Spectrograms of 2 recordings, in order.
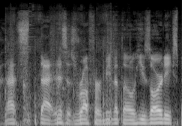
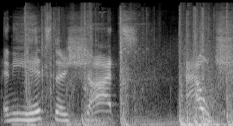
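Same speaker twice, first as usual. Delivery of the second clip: esports caster; 8 semitones higher, slower than usual. Real, not acted. Caster calling a 1v1 shot.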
